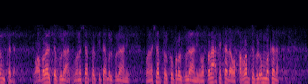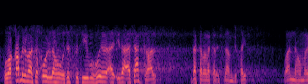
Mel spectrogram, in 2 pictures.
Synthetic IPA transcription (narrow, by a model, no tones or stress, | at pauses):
aːmkaða̰ | wɪ̰ʔɑ̰ðˤɑlalt̪afʊla̰ːnwɪnaʃɑɾˤt̪alkɪt̪aːbalfʊlaːnḭ | wɪnaʃɑɾˤt̪alkʊfɾˤalfʊlaːnḭwɪsˤɨnɑʕt̪kaðawɪqɑrˤːɑbt̪filʔʊmːakɪða | hʊwːaqɑblmaːt̪aquːlːahwɪt̪ast̪at̪iːbhʊʔɪðaʔat̪aːt̪ɣaːl | ðakɑɾˤlakalʔɪ̰slaːmbɪxajɾ | wɪʔanːahʊma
